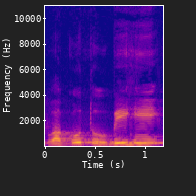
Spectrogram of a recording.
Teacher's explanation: کاف باریک اور ہا کے نیچے کھڑا زیر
